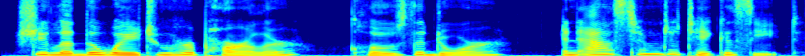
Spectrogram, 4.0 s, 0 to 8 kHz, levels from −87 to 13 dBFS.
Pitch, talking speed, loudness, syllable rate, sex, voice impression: 230 Hz, 255 wpm, -20 LUFS, 5.7 syllables/s, female, feminine, adult-like, tensed, bright, clear, fluent, slightly intellectual, calm, elegant, slightly lively, slightly sharp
